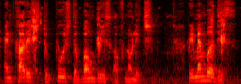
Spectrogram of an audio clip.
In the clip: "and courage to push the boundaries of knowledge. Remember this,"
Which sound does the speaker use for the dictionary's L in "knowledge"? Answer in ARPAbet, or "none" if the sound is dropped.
L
